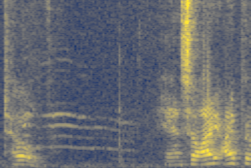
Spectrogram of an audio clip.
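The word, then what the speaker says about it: טוב: it's like toe, but Tov.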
